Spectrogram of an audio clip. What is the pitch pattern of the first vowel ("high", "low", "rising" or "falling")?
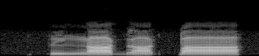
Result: low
